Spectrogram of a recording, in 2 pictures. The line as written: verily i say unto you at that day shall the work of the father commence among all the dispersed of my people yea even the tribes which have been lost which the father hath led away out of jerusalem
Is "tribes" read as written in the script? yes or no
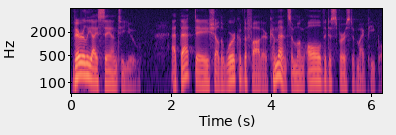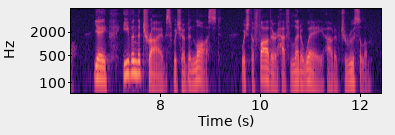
yes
